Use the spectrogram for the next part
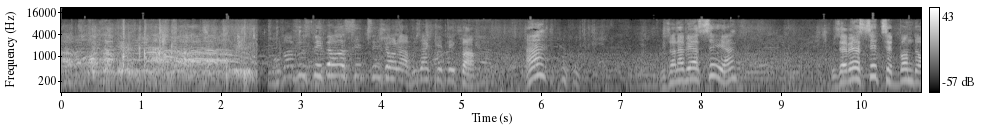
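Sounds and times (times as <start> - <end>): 
crowd shouting and jeering at a housing estate: 0.0 - 2.5
speech: 3.1 - 6.7, 7.5 - 8.6, 9.6 - 10.7.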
